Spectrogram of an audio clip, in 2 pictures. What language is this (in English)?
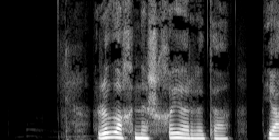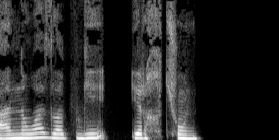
Abaza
